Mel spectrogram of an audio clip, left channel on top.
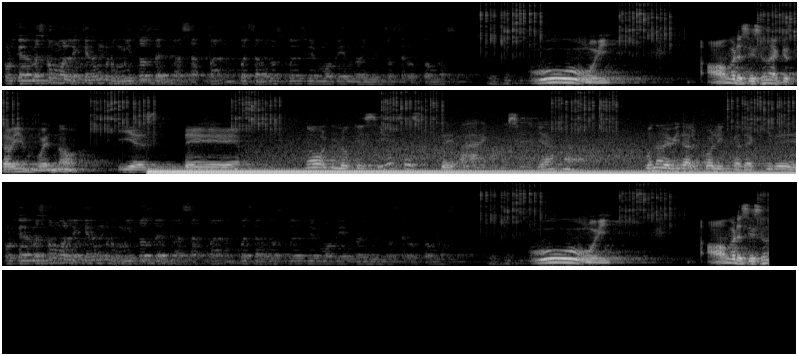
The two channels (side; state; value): right; drops out; at 7.7 s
